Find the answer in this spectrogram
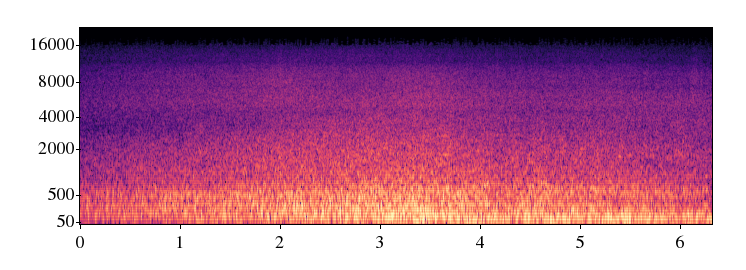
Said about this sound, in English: We walk down to the beach where the wall stretches into the ocean, and we're mesmerized by the way that the waves break awkwardly against the wall. The metal posts disfigure the waves, but they can't stop them from coming.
